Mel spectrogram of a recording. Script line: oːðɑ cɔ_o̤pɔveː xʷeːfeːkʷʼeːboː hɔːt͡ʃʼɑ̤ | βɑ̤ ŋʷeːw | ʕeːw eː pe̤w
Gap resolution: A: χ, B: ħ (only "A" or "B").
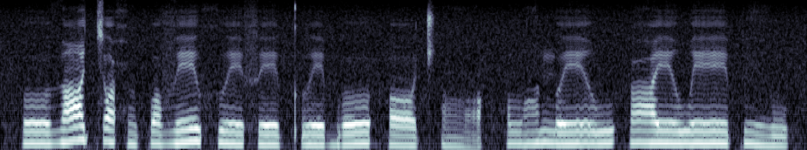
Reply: B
